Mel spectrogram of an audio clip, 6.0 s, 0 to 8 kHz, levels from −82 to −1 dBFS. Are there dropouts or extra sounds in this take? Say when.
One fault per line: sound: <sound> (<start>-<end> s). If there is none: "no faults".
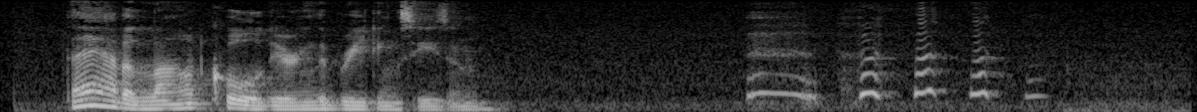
sound: laugh (3.7-5.3 s)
